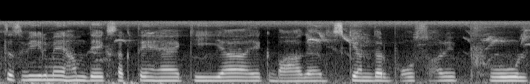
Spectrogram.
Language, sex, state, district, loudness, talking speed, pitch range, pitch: Hindi, male, Chandigarh, Chandigarh, -15 LUFS, 190 wpm, 170-180 Hz, 175 Hz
